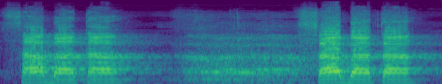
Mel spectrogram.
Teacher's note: ujung lidah itu bertemu dengan bagian ujung gigi seri atas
